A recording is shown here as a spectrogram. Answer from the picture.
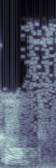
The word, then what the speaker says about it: Caen: And after D-Day, Montgomery was given the task of taking the very heavily defended German town of Caen in France, D-A-E-N, pronounced corn, and he failed to do so, mm.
